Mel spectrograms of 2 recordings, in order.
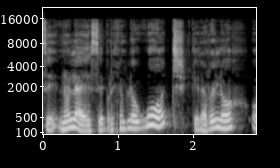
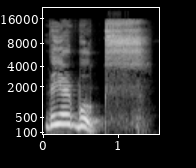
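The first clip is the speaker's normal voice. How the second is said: slow model sentence; 7 semitones higher, much slower than usual. Shown as a demonstration. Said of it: "En el plural vamos a usar their".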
